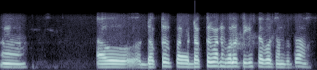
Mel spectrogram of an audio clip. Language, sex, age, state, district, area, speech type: Odia, male, 30-45, Odisha, Nabarangpur, urban, conversation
